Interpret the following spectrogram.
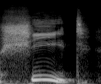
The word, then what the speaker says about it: sheet: uma folha de papel sheet A Paper é uma folha de papel e aí vocês vão reparar que esse x parece muito com o chip né é a mesma pronúncia Só muda a consoante final ovelha sheet folha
